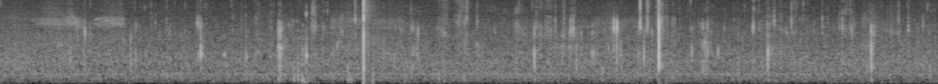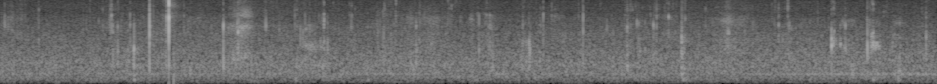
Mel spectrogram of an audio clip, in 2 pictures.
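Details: Gnawing on a bone just after his bath, Moshi, a male Japanese Chin nearly seven, makes irregular crunching bites with several sharp loud cracks, about one every two seconds, plus quieter licking clicks and a faint room hum.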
